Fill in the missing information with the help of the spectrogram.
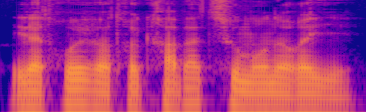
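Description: A man's voice: rumbling low, quick pace, mellow. A man reading aloud the lines of a jealous, capricious young woman, voicing her with little change from his own voice.

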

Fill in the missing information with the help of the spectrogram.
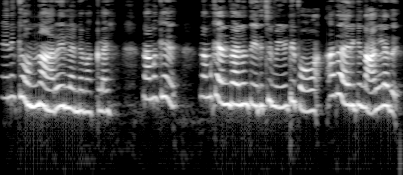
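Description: A woman voicing a gentle coaxing cartoon mom. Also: very high-pitched, fast. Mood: soothing. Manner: soothing, coaxing. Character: gentle patient young mother. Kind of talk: cartoon voice acting.

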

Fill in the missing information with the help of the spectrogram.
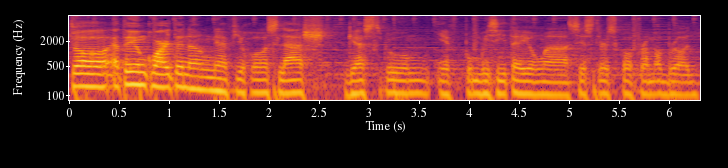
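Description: A Filipino man in his forties, speaking English with a Filipino accent, gives a casual, chatty tour of a large modern house, indoors and up on a roof deck, laughing often. A handheld camera follows him, his medium-pitched voice is fairly even at normal speed, and music plays in the background.

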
